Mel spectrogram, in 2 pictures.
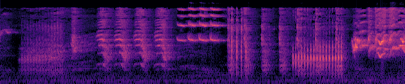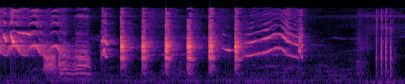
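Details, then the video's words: Javan myna song used as masteran training audio for young mynas: a varied, rich run of harsh squawks, rapid clicking rattles, a buzzy nasal burst, then a string of sharp repeated notes and rising-falling whistles. "Masteran Jalak Kebo Mata Kun ing Isian Mewah | Masteran Dan Pancingan Burung Jalak Muda"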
